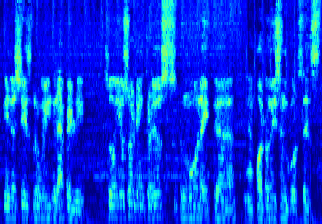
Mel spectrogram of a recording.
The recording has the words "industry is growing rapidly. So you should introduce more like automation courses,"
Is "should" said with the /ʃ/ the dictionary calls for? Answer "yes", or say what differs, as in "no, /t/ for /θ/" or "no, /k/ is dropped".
no, /s/ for /ʃ/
